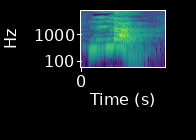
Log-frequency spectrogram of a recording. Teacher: ल को बोलेंगे तो जो जीभ है वो ऊपर की छत को छूता है और दोनों किनारे हवा निकल जाती है, दोनों किनारा खुला रहता है और जीभ बीचों बीच ऊपर के छत को छूती है। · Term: पार्श्विक व्यंजन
